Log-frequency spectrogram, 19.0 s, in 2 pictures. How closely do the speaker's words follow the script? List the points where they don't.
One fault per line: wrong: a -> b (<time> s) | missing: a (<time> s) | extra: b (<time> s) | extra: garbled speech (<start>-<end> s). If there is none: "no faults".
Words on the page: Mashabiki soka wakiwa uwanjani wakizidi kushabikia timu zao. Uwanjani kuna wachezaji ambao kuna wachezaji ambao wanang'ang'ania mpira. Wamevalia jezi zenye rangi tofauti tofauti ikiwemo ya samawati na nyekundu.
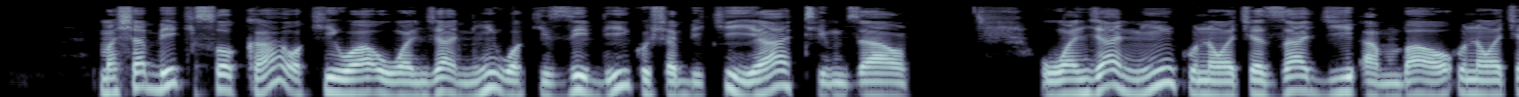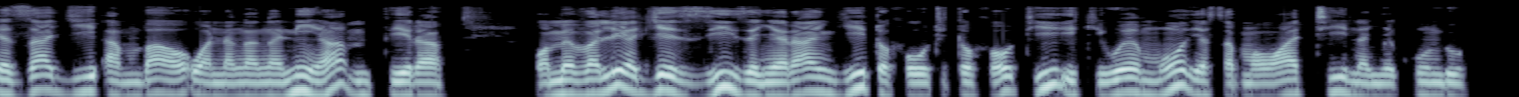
no faults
